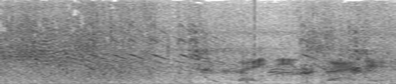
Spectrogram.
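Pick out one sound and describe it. A blaster bolt fires with a sharp zap.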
